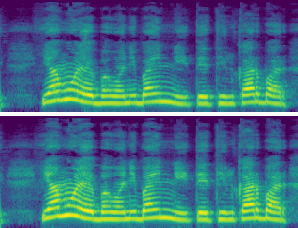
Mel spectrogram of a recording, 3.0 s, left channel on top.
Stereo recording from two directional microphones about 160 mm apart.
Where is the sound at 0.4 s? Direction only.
15° right (ahead or behind).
